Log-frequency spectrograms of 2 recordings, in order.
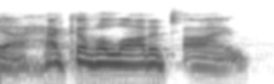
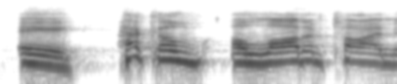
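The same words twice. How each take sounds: First: Said in the usual way. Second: Quoting Justin. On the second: Retold or imitated. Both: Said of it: "as Justin would say".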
